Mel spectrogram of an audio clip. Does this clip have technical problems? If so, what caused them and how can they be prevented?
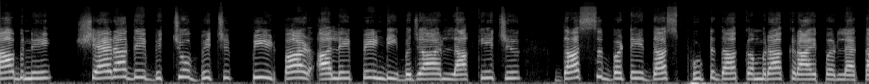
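Yes. Opus compression damage runs throughout the speech, sounding hoarse, rough and grainy, likely from the hybrid speech mode at a starved rate around 16 kbps. Encoding at a higher bitrate prevents this.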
